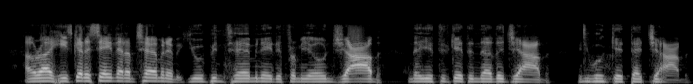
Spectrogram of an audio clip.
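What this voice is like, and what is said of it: Imitates another person's voice. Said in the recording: “I could do a Trump ... the newest impersonation that I do”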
